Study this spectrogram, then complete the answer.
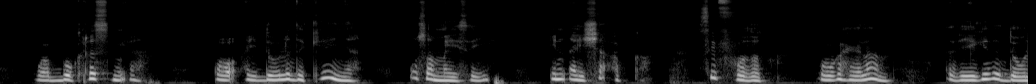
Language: Somali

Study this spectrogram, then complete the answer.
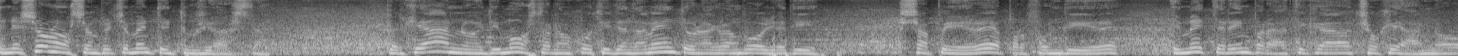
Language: Italian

